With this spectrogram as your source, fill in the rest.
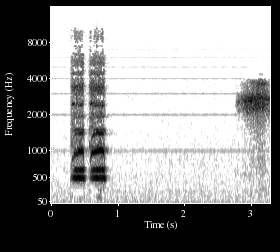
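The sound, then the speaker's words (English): Two short, loud toots of a train whistle blown by a person over the telephone in quick succession, followed after a quiet gap by a thinner, higher-pitched sustained tone. No one speaks. “I blow a train whistle.”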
